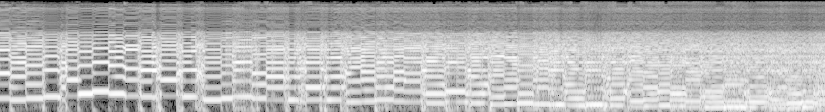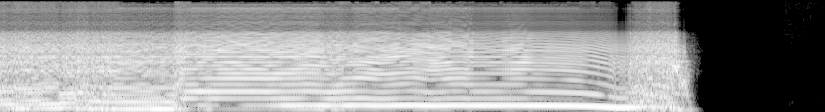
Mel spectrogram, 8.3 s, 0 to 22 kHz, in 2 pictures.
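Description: An electric guitar through the Archetype Petrucci X amp plugin with the master cranked to around 9 plays a fast saturated lick and then holds a long, aggressive sustained note. Loud and alone, it stops abruptly near the end.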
